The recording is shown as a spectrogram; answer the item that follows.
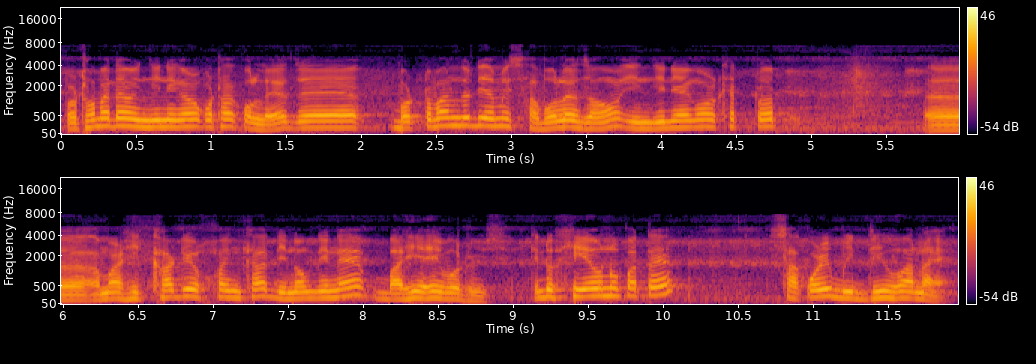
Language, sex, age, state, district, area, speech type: Assamese, male, 45-60, Assam, Lakhimpur, rural, spontaneous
